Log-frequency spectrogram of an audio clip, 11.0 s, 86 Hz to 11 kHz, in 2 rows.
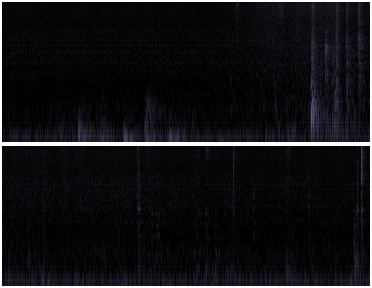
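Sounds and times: faint low hum: 0:00.0 - 0:11.0
microphone handling thumps: 0:04.0 - 0:07.6.

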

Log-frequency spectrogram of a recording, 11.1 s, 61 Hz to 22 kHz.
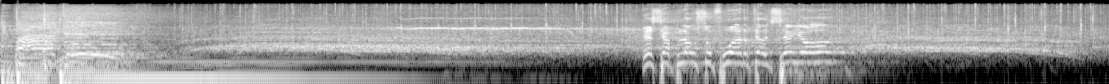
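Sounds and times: live band chord: 0:00.0 - 0:04.2
congregation cheering and applauding: 0:00.0 - 0:11.0.

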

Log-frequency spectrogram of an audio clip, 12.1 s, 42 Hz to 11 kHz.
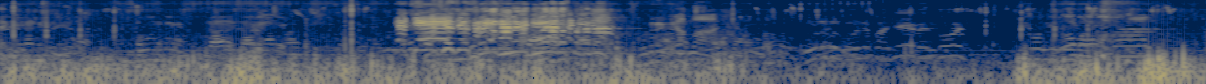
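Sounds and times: wind rumble on microphone: 0:00.0 - 0:12.0
players shouting: 0:03.9 - 0:07.0.

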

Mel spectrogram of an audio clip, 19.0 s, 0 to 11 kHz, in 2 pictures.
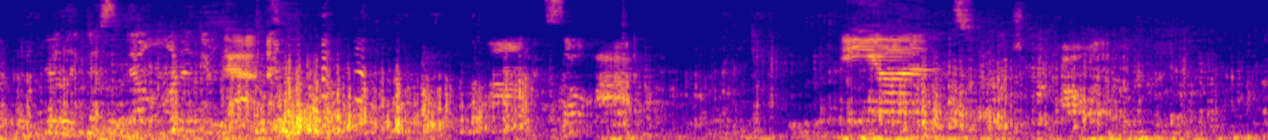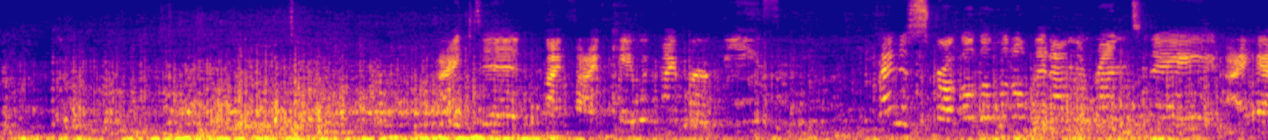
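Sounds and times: woman's wordless voice: 0:00.0 - 0:02.7, 0:03.6 - 0:04.8, 0:06.3 - 0:08.6, 0:12.8 - 0:15.4, 0:16.1 - 0:19.0.

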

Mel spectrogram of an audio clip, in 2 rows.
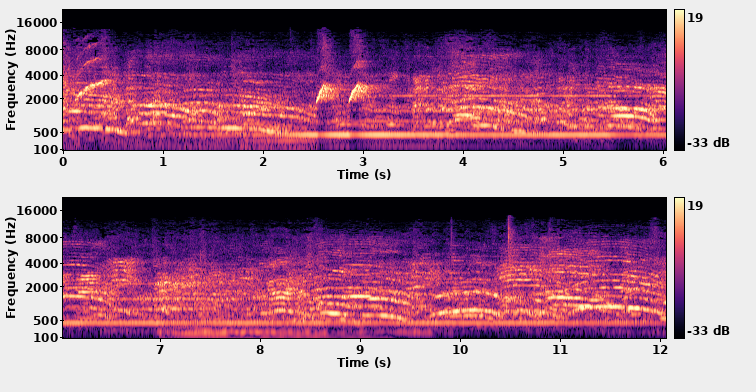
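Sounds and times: crowd chatter: 0:00.0 - 0:12.0
steady held note: 0:00.8 - 0:11.7.

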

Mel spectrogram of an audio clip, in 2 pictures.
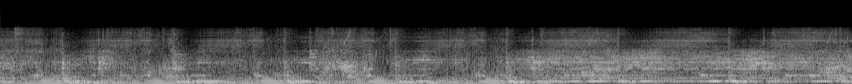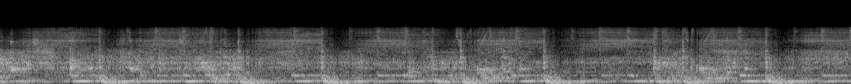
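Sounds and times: dense synthesized texture: 0:00.0 - 0:17.0
low bass line: 0:00.0 - 0:17.0
percussive hits: 0:15.1 - 0:16.7.

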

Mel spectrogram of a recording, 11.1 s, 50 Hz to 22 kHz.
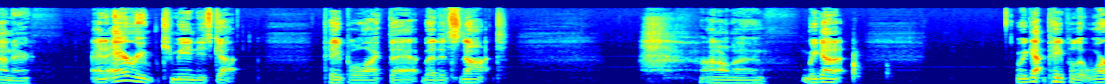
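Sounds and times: man speaking: 0:00.0 - 0:02.4, 0:03.2 - 0:05.1, 0:07.0 - 0:08.6
man gasping breath: 0:05.2 - 0:07.0, 0:08.6 - 0:09.3.

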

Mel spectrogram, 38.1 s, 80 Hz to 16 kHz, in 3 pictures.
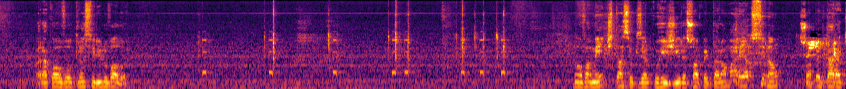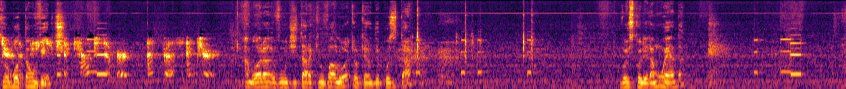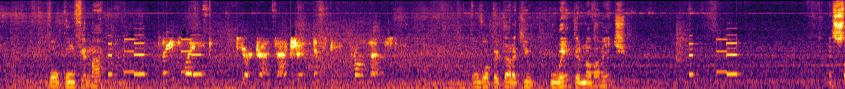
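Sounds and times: keypad beeping: 0:04.0 - 0:04.2, 0:05.8 - 0:06.2, 0:06.9 - 0:07.7, 0:19.6 - 0:20.0, 0:20.6 - 0:20.8, 0:24.0 - 0:24.8, 0:27.0 - 0:28.6, 0:35.7 - 0:36.5.

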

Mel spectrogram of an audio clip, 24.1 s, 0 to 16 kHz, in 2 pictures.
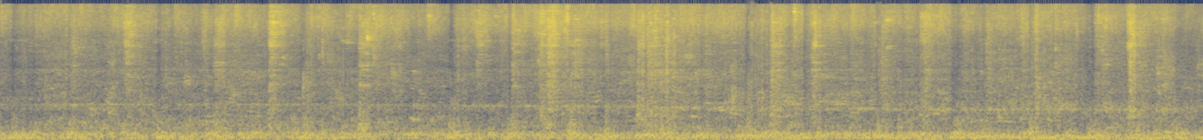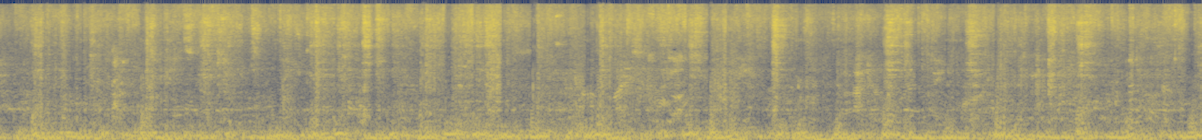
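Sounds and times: funicular car rumbling on rails: 0:00.0 - 0:24.0
rail clicks and rattles: 0:00.0 - 0:24.0.

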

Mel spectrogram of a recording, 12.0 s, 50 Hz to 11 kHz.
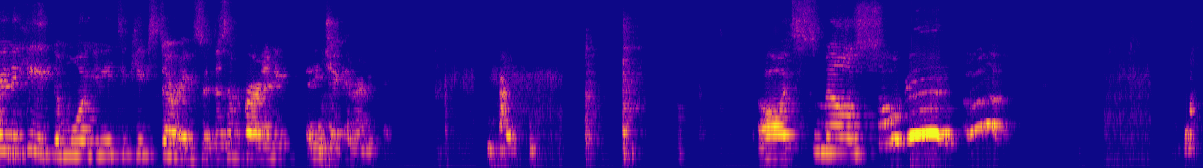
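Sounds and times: woman's voice: 0:00.0 - 0:03.8, 0:07.6 - 0:10.1.

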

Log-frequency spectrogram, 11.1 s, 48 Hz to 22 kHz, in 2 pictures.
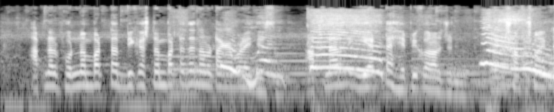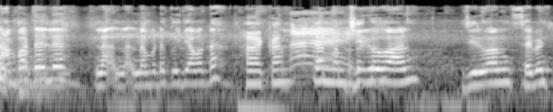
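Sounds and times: man speaking loudly: 0:01.7 - 0:06.3
falling wail: 0:02.3 - 0:04.0, 0:04.7 - 0:06.2.

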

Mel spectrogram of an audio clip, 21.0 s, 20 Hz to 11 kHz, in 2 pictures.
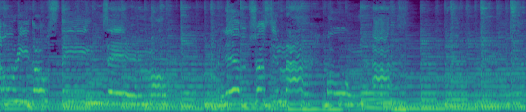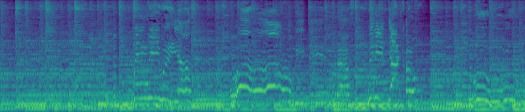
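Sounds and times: man singing: 0:00.0 - 0:08.3, 0:13.0 - 0:21.0
acoustic guitar strumming: 0:00.0 - 0:21.0.

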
